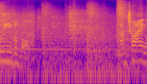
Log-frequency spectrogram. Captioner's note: sighs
